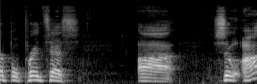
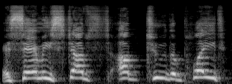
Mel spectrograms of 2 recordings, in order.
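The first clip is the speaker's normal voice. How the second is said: higher, slow announcer-like verse reading; reading a poem; 6 semitones higher, slower than usual. Acted. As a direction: read it like a ballpark rhyme, slowly. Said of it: "reading the bear's poem aloud".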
